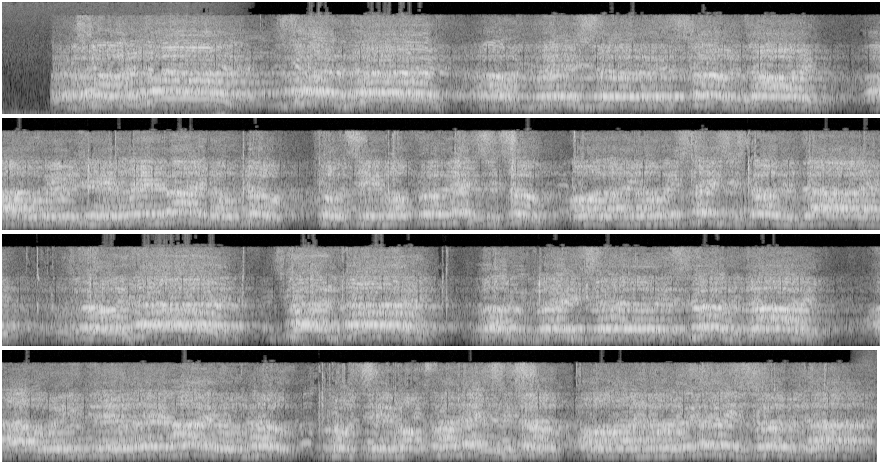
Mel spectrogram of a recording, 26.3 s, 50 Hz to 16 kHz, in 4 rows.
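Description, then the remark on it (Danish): A large crowd of Manchester United fans chants a protest song about club owner Malcolm Glazer in unison, loud and sustained, with a rhythmic rising and falling melody repeating over about 26 seconds. “De har endda lavet en sang om ham.”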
